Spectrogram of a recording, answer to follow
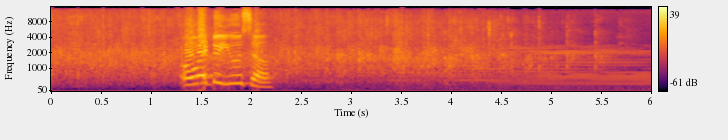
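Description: Audience applauding, with a short loud spoken phrase over it about a second and a half in. The applause fades after about four seconds and a tanpura drone starts up, a steady chord of held tones.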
